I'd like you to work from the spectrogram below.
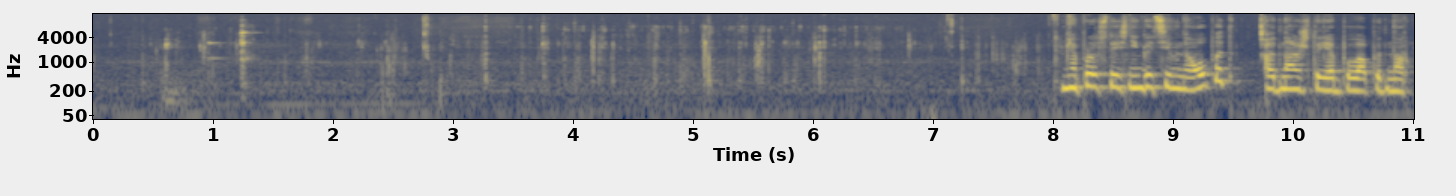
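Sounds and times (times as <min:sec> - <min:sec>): chewing soft food: 0:00.1 - 0:08.2.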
